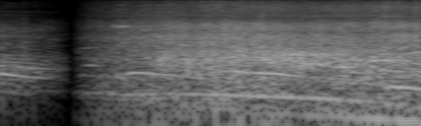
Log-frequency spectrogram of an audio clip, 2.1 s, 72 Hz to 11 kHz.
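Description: A BMW E36 rally car's engine held at steady high revs while its tyres squeal as it slides through a corner. The sound drops out briefly near the start.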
